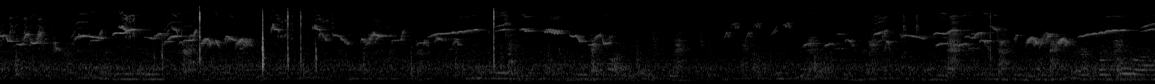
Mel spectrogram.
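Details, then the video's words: Oriental magpie-robin, a fighting bird being lured, pours out a varied, high song of sweet whistles, rising and falling sweeps and quick chirps, with sharp clicks and other birds calling. "chòe than đấu ko xù"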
